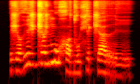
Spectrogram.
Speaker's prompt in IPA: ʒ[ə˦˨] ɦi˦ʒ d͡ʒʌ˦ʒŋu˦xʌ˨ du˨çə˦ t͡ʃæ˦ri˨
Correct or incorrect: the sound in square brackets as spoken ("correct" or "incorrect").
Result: incorrect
